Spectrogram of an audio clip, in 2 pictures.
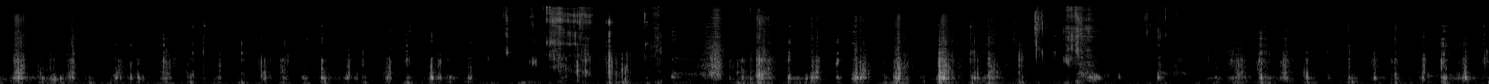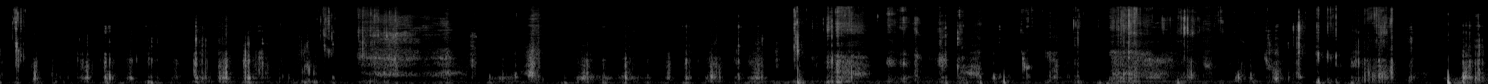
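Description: A person chewing and crunching crisp food close to the microphone: a steady run of crunches, with several louder bites spread through.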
